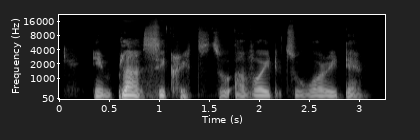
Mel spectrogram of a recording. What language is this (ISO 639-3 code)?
pcm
